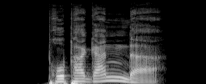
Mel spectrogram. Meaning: propaganda
- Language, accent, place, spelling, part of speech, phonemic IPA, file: German, Germany, Berlin, Propaganda, noun, /pʁopaˈɡanda/, De-Propaganda.ogg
